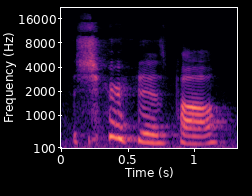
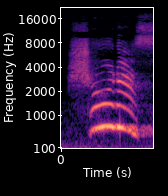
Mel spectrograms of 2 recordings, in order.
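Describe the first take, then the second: First: Said in the usual way. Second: Very high, loud squeak; high-pitched cartoon insistence; little pigtail voice. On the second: A narrator's reading. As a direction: squeak it brightly as a tiny talking pigtail. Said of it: "said the pigtail".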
